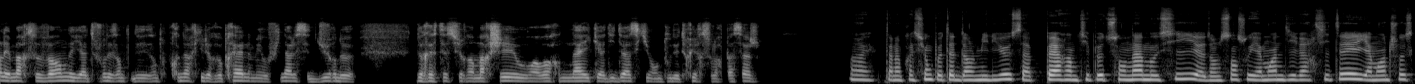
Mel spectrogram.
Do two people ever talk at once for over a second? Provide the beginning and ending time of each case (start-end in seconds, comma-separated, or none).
none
